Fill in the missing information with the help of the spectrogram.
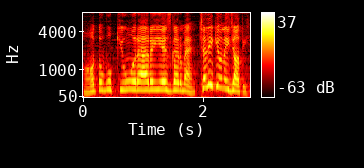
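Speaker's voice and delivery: irritated outburst. Acted. Husband asking mother why first wife stays, irritated. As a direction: push the questions out with annoyance.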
